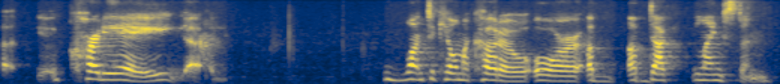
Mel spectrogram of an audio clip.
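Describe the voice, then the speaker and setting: A woman acting a police detective in a screenplay table read, questioning in a tentative, halting way. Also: medium pitch. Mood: probing.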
